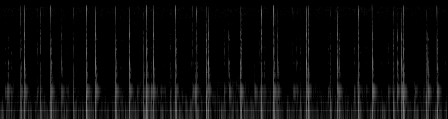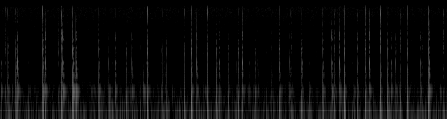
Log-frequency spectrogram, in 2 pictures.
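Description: Long pointed acrylic nails tap the crossed metal mesh capsule grilles of a small Zoom handheld recorder's X/Y microphone head, which sits on a hollow plastic and metal body. The taps are quick, close-up, dry clicks and thumps in an uneven stream, heavy in low-end boom with almost no high sparkle. Each one dies away instantly with no ring.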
